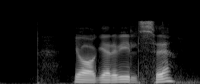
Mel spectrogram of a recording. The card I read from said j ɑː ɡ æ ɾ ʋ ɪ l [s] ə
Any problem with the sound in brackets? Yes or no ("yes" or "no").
no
